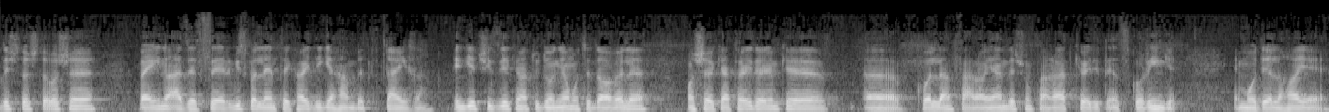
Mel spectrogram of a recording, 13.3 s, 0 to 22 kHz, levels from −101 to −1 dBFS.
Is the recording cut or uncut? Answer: uncut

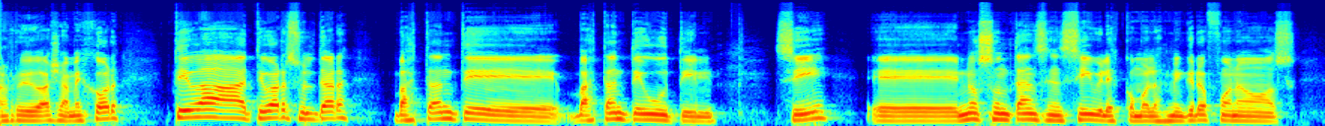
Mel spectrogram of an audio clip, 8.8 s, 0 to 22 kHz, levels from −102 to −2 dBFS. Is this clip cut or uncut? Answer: uncut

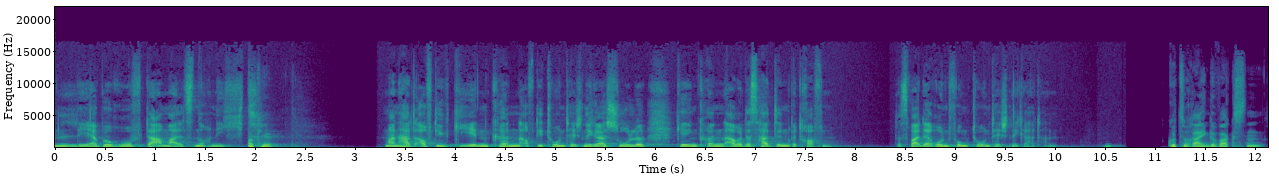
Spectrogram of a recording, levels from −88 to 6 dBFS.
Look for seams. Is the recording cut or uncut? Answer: cut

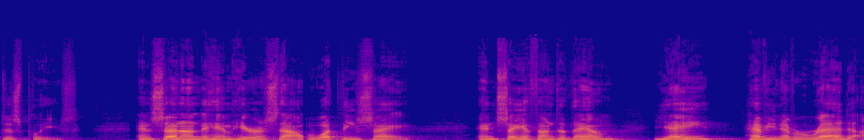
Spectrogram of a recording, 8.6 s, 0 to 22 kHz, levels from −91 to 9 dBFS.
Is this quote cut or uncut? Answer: cut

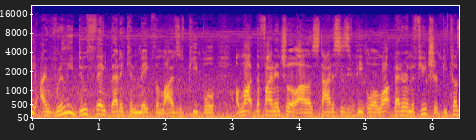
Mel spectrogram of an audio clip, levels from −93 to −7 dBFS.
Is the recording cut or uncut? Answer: uncut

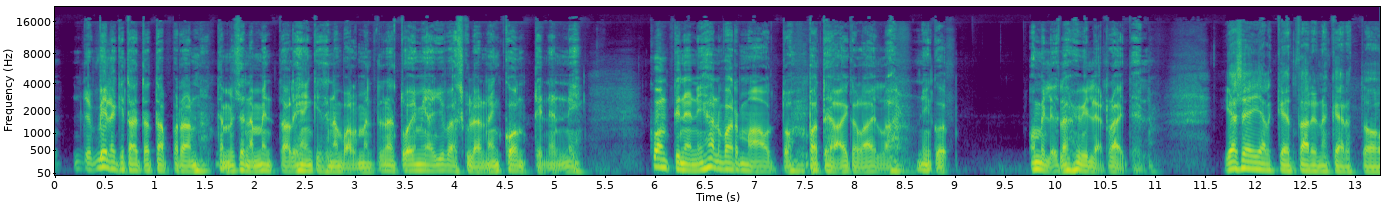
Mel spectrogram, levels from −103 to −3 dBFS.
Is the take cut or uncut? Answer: cut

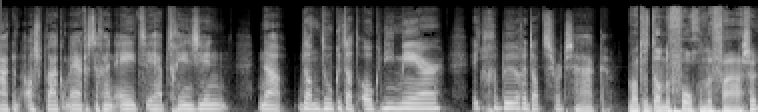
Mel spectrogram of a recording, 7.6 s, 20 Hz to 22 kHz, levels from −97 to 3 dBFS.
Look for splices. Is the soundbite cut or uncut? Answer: cut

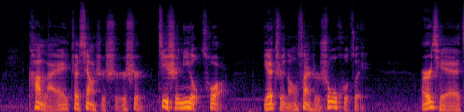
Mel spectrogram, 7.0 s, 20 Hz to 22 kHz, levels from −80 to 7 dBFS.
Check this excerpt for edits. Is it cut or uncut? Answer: cut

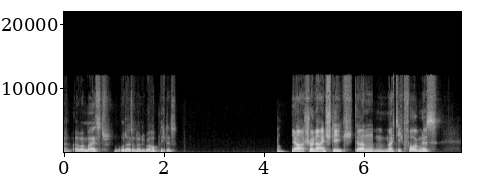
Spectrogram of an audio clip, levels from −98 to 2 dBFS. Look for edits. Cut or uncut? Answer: cut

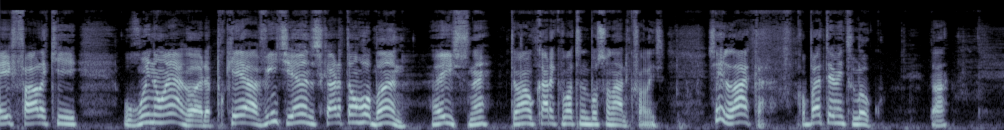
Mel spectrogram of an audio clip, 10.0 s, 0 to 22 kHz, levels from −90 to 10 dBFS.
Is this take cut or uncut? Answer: uncut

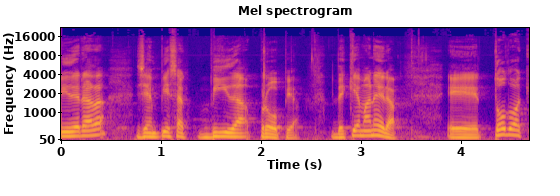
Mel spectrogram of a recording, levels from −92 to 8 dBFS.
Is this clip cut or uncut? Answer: cut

